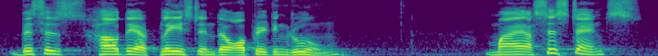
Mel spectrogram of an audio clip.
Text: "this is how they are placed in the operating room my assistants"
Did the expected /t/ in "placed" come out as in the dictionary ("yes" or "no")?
yes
